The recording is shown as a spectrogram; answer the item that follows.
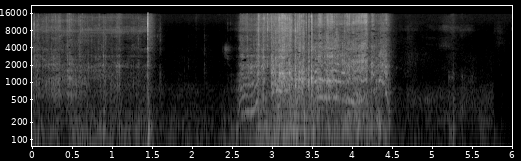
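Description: Battery-powered toy train's small motor whirring as it runs on plastic track: faint at first, a click about a second and a half in, then louder for about two seconds in the middle.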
